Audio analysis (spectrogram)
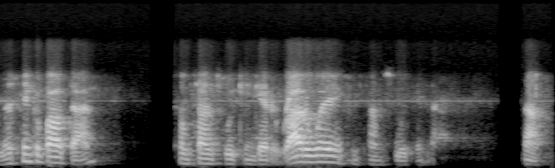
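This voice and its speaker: A man at a fairly high pitch and very fast pace, lively intonation, big swings in loudness, long, frequent pauses. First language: not English. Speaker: math teacher. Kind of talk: tutorial.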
